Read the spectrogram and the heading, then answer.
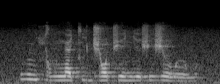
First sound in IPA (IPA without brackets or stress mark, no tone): ð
